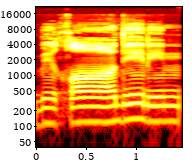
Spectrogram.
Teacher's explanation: قاف کے اوپر کھڑا زبر ہے، ایک مقدار میں کھینچیں گے۔ دال کو نرم سے ادا کریں گے، اور را کی تنوین ہے، غنہ نہیں کریں گے، یعنی غنہ اظہار ہوگا یہاں پہ۔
